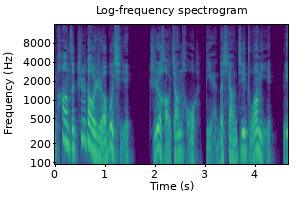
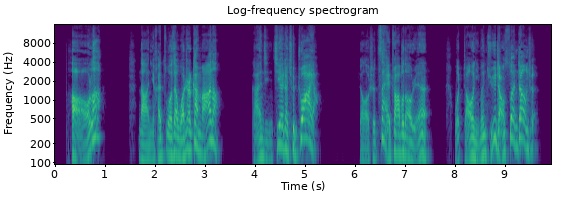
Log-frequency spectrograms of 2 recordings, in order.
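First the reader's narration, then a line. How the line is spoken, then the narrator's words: Angry shout. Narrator (Chinese): 王兆军火了，大吼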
